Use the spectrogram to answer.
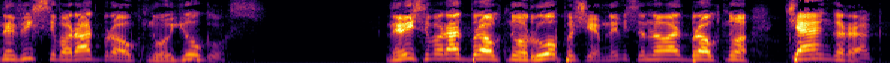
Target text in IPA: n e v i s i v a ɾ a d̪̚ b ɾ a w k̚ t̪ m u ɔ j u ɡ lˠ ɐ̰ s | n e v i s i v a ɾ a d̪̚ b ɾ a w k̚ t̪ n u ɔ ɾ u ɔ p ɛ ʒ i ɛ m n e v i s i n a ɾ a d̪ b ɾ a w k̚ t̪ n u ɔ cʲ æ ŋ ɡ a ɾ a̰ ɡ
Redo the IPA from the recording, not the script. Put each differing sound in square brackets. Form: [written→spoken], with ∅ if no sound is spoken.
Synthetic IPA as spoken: n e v i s i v a ɾ a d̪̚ b ɾ a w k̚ t̪ [m→n] u ɔ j u ɡ lˠ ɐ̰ s | n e v i s i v a ɾ a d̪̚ b ɾ a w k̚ t̪ n u ɔ ɾ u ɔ p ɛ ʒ i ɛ m n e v i s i n a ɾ a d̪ b ɾ a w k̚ t̪ n u ɔ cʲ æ ŋ ɡ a ɾ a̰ ɡ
